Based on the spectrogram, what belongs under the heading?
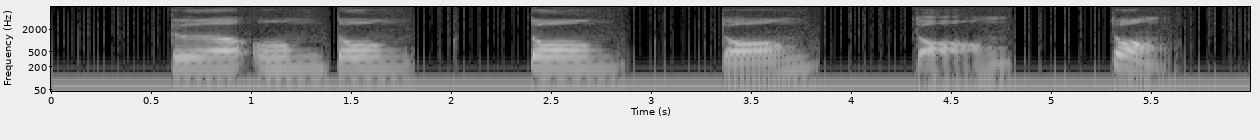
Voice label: "dong", Chinese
